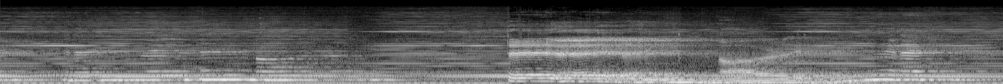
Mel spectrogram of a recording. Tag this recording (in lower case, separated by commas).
music, musical instrument, carnatic music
